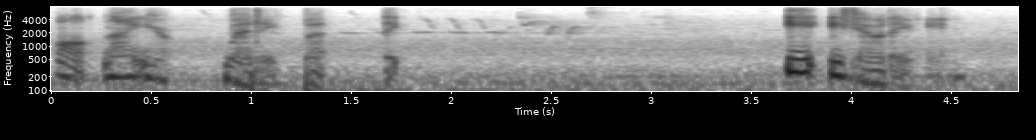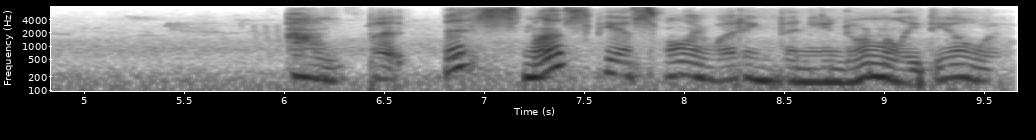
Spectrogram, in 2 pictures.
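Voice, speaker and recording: A woman's voice: on the low side, lively intonation, a little slow, long pauses. Woman acting as a shy florist, dull noisy recording. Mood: casual, bashful. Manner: hesitant, stammering, self-deprecating, colloquial. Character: shy, flustered, fond young woman florist. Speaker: audio roleplay performer. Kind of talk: scripted roleplay acting addressed to the listener. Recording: dull muffled audio with clear noise. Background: shop ambience sound effects.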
